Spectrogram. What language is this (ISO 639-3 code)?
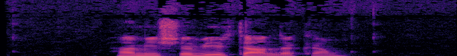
ckb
